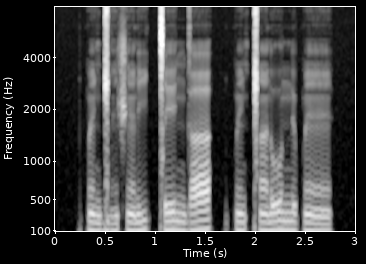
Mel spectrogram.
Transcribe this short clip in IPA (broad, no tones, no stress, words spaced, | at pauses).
pɛ̃ɡ͡ǁɛ̃ʃɛ̃ɾi ǀeŋɡa | pẽǁãɾo nʏpɛ̃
